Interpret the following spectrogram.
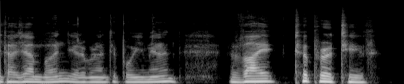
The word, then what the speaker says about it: vituperative: 그래서 발음을 다시 한번 여러분한테 보이면 vituperative, vituperative.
